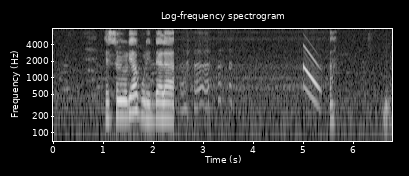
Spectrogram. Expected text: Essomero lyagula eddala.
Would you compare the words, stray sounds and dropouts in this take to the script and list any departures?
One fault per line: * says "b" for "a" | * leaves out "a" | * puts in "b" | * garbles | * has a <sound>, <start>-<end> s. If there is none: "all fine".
* has a laugh, 2.5-3.6 s
* has a chirp, 5.0-5.4 s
